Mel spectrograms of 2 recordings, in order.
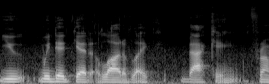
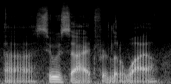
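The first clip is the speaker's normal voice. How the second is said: ordinary talk, nothing marked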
